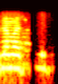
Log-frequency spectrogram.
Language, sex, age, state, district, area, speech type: Hindi, female, 45-60, Uttar Pradesh, Ayodhya, rural, conversation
